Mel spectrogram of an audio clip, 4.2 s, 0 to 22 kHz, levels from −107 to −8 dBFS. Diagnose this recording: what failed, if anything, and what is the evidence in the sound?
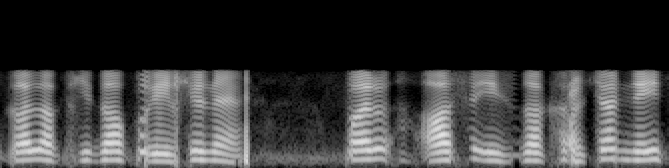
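The failure sits at the codec stage: the speech has been carried by the Codec 2 vocoder, and heavily so, with a sound that fits its 1.6 kbit/s mode. Only pitch, voicing, energy and a rough spectral envelope survive the trip. The decoder rebuilds the voice from a bank of sine waves, so the original waveform is gone. The whole clip is buzzy and robotic.

On top of that, the radio link delivered corrupted frames to the decoder: bit errors on digital voice radio, in two bursts from 1.48 to 1.72 s and from 3.48 to 3.66 s. At such a low bitrate, each flipped bit changes the pitch, level, voicing or envelope of an entire frame. In both bursts the voice lurches in pitch and loudness and turns to warbling gibberish. The first burst suggests an error rate of a few percent, the second one nearer 7 percent.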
